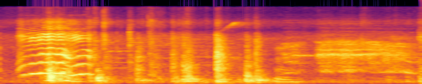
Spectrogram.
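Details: Jawa Randu goats kept for breeding and fed green fodder and pakchong grass; a loud, wavering, harmonic bleat lasting under a second opens, followed by shuffling knocks and a steady, flat, crow-like tone from a rooster in the background.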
